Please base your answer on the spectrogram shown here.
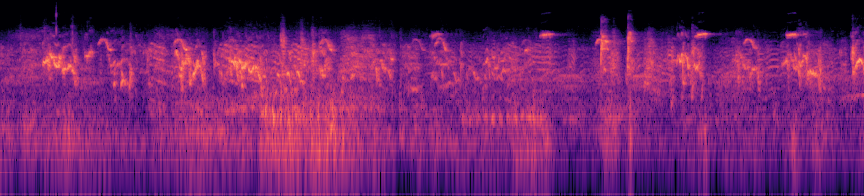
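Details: Many budgerigars kept together in a colony, producing overlapping bursts of high chatter, rapid squeaky warbles and thin whistles that rise and fall in loudness.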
